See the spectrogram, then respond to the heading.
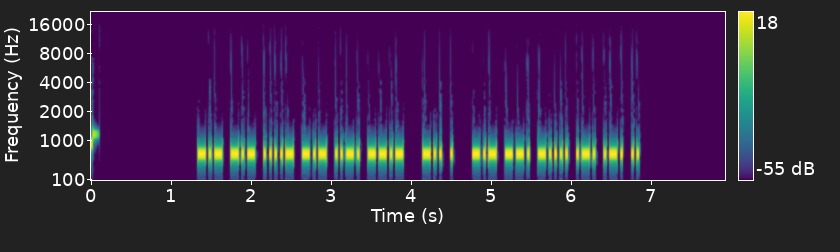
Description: Morse code, heard as a keyed tone, about 36 wpm, 700 Hz. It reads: KK4KFQ DE KG6RRI
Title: USA Callsign DE Callsign - 6 Characters - 35wpm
